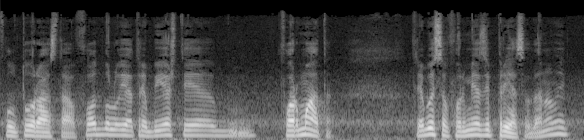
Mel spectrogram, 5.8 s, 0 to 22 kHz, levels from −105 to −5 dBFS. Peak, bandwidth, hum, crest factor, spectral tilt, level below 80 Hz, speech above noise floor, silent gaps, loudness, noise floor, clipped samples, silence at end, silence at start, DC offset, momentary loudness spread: -8 dBFS; 15.5 kHz; none; 18 dB; -7 dB/octave; -52 dBFS; 25 dB; none; -26 LUFS; -50 dBFS; under 0.1%; 0.15 s; 0 s; under 0.1%; 10 LU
